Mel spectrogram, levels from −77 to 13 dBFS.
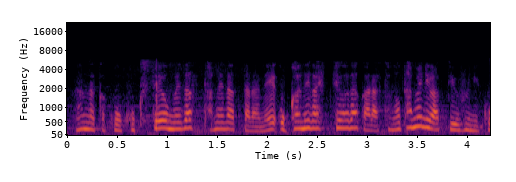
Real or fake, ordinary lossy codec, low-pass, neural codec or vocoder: real; Opus, 16 kbps; 5.4 kHz; none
